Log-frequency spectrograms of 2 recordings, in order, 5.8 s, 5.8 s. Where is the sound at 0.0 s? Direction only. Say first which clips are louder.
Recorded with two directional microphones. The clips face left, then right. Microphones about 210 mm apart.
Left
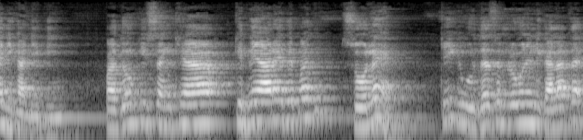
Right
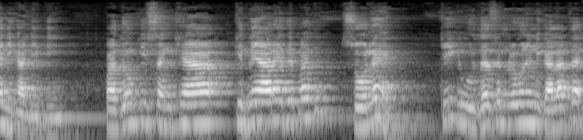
Right 1 dB; 15° right (ahead or behind).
